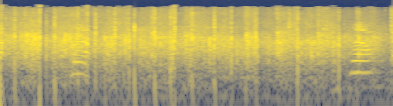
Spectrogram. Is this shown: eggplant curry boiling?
no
